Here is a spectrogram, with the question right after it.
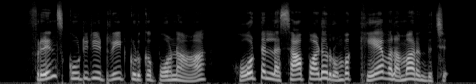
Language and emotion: Tamil, angry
